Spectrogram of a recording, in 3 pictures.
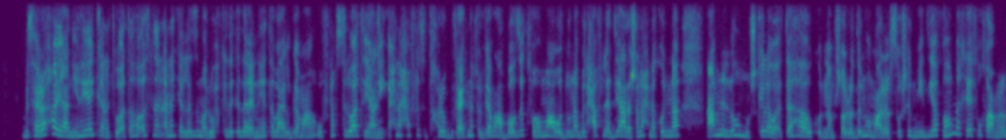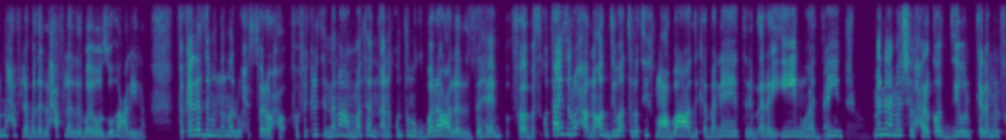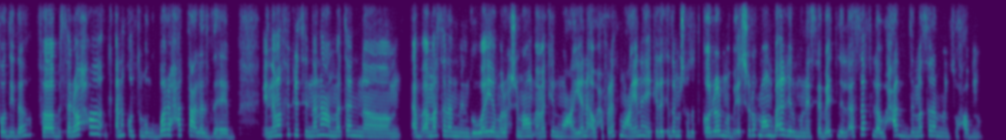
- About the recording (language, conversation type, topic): Arabic, advice, إزاي أوازن بين راحتي الشخصية وتوقعات العيلة والأصحاب في الاحتفالات؟
- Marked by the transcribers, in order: in English: "الsocial media"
